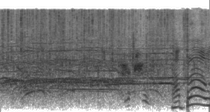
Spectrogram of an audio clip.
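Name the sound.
applause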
